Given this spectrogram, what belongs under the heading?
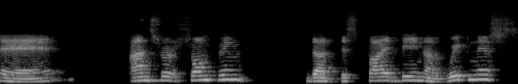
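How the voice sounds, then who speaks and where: A man talks with a non-native accent. His fairly high voice carries lively intonation. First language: not English. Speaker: optical engineer, alumni panelist. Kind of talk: panel discussion advice. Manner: halting, many repetitions and fillers.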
